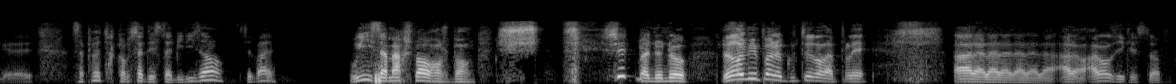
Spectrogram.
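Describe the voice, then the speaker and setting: A man's voice: medium pitch, no echo. A man hosting a morning live stream, chatting casually and rambling, with many restarts and laughs. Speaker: host of a morning live show. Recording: dull lo-fi live stream audio.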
